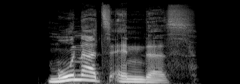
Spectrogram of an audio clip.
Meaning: genitive of Monatsende
- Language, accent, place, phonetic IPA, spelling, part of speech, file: German, Germany, Berlin, [ˈmoːnat͡sˌʔɛndəs], Monatsendes, noun, De-Monatsendes.ogg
